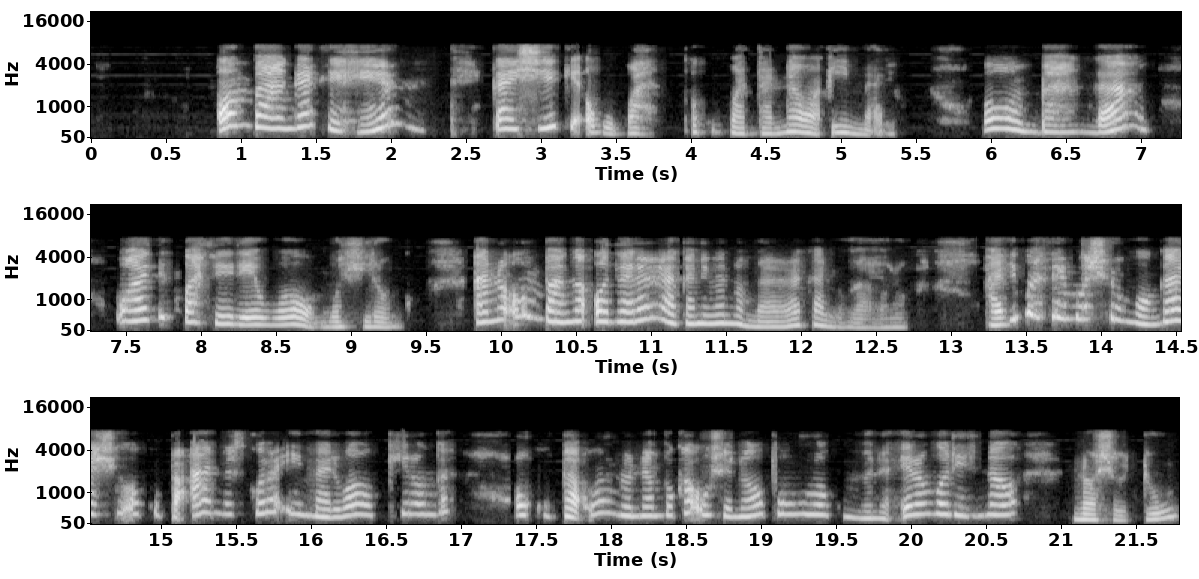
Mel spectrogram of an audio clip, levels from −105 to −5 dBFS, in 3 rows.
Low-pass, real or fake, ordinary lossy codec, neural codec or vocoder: 7.2 kHz; fake; AAC, 48 kbps; vocoder, 22.05 kHz, 80 mel bands, HiFi-GAN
